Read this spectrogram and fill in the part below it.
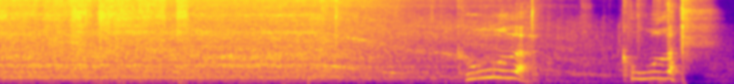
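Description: A Kirby vacuum cleaner runs with a loud steady roar that fades out, followed by brief sharp clicks and two warbling whining bursts as the motor winds up and down, with little voice underneath.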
